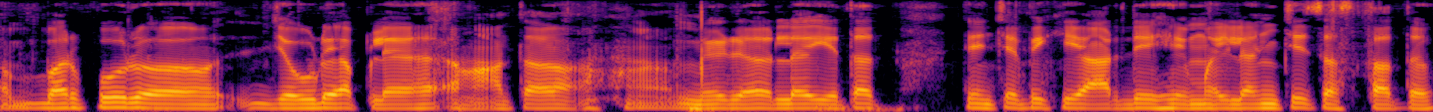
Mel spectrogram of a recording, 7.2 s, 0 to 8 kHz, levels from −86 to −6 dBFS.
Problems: constant background noise, background conversations at intervals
